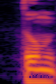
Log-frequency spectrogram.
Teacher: تم تا کو باریک، میم ساکن کا اظہار ہے، غنہ نہیں کریں گے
